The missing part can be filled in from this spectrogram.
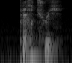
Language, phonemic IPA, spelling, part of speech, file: French, /pɛʁ.tɥi/, pertuis, noun, LL-Q150 (fra)-pertuis.wav
- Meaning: 1. hole 2. narrows; strait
